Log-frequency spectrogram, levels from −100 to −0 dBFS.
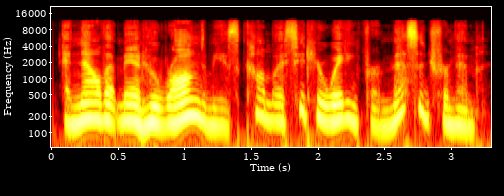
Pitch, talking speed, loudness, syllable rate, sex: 160 Hz, 325 wpm, -17 LUFS, 7.6 syllables/s, male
